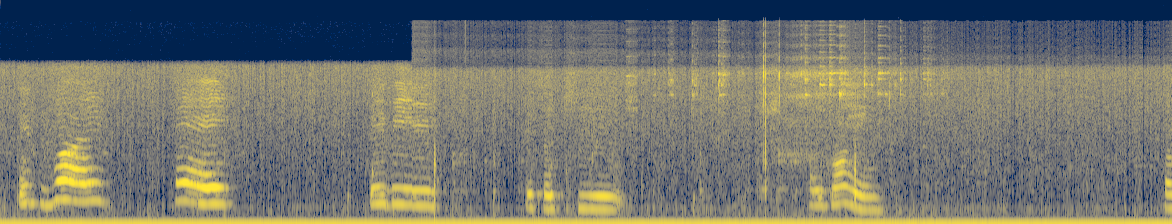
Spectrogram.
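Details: Pet puppy dog giving a series of high, wavering whimpers that dip and fall in pitch, several spaced cries over a steady indoor hum, with a brief sharp click partway through.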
